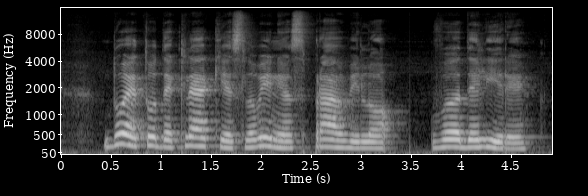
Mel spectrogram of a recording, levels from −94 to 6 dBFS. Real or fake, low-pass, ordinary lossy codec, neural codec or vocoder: real; 14.4 kHz; none; none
